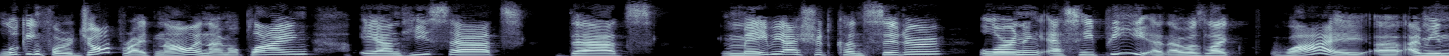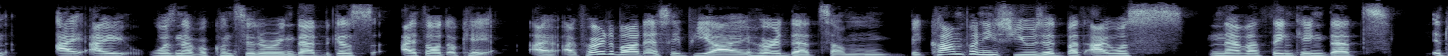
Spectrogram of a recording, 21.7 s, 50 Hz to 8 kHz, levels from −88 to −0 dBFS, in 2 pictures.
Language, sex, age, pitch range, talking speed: English, female, 20-39, 195-270 Hz, 155 wpm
